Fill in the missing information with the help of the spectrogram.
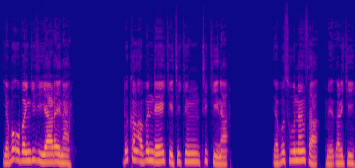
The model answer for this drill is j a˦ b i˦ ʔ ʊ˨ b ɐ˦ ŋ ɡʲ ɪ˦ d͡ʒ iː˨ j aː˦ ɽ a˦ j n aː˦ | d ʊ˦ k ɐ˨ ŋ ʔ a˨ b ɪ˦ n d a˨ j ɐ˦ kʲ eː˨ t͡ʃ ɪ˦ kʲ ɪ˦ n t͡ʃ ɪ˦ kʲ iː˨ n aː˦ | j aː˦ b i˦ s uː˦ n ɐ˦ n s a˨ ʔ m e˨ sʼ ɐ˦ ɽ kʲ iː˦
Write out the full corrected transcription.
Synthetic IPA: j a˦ b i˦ ʔ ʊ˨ b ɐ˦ ŋ ɡʲ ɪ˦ d͡ʒ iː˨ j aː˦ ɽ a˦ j n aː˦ | d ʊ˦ k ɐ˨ ŋ ʔ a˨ b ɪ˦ n d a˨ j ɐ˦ kʲ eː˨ t͡ʃ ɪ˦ kʲ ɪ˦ n t͡ʃ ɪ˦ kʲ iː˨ n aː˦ | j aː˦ b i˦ s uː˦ n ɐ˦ n s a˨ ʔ m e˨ sʼ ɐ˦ ɽ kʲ iː˦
